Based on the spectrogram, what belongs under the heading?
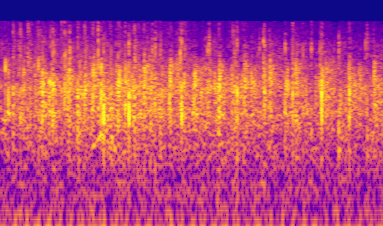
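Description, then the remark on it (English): A church audience breaks into steady, sustained applause, dense clapping filling the whole stretch at an even, fairly loud level with no voices standing out. “So definitely round of applause.”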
